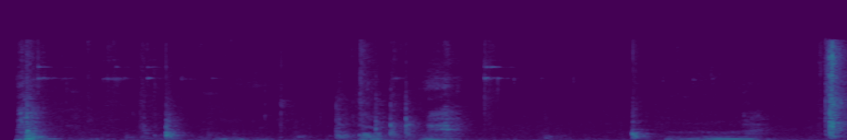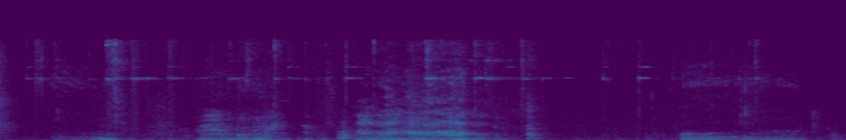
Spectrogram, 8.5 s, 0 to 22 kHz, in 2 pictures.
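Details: Fifi, a chihuahua-mini pinscher mix, and Adina, a toy fox terrier-yorkie mix, play together indoors in an office in March 2011; scuffling thumps, bursts of low growling and short noisy vocal bursts mix with sharp clicks of paws and movement.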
